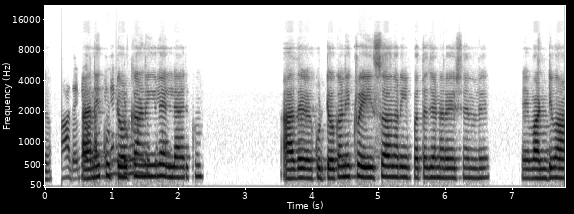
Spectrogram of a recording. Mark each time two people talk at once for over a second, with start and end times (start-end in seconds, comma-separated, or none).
0.6-1.9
